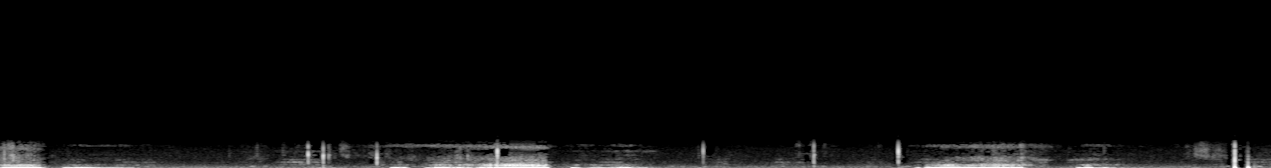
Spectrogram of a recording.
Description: what is that sound a help me snore lol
